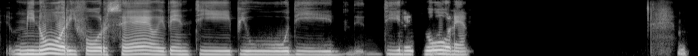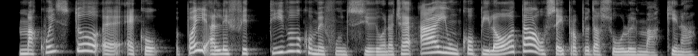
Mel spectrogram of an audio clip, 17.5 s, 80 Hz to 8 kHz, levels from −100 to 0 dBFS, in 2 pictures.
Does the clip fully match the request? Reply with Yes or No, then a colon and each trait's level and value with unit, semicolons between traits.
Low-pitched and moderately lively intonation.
No: medium, 185 Hz; average, 3.2 semitones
